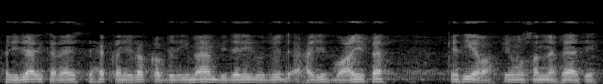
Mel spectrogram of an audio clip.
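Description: Flat, quick-talking sheikh answering questions. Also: male voice, on the low side, slight background noise. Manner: reads questions aloud, then answers briefly and firmly. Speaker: sheikh teaching a religious text. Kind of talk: lesson, answering written questions. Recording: dull lo-fi lecture recording.

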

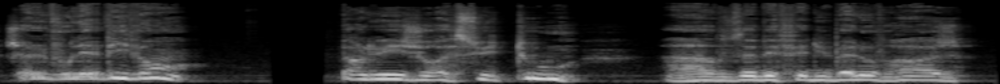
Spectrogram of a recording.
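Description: A man's voice: on the low side, normal speed, mellow, breathy edge. A man reading a spy novel aloud and voicing a brusque, exasperated male police inspector.

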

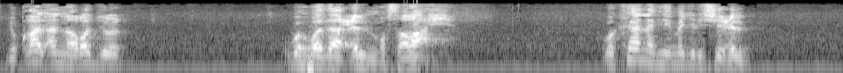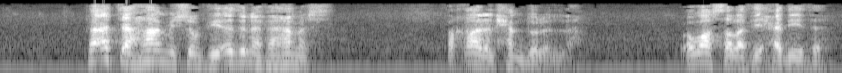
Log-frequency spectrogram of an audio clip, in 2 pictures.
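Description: A man giving a religious lesson as a sheikh, preaching in an emphatic, animated way. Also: fairly high pitch, normal speed, pauses often, a little hiss or hum.

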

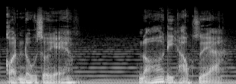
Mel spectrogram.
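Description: A man voicing a stern, gruff middle-aged father in an audio story. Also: rumbling low, brisk, music in the background. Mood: calm.

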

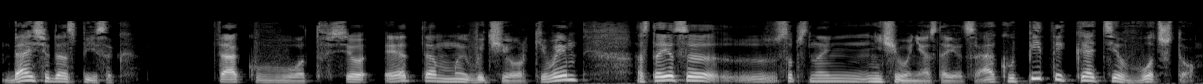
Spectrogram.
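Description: A man voicing a stingy, pompous middle-aged husband who lectures about thrift and turns shrill when provoked. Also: sing-song, slow, no room sound, full character voice. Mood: stingy lecturing. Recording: dull, dry audiobook recording.

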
